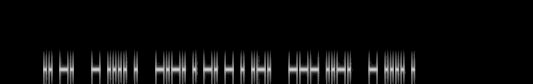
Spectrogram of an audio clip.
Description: Morse code, heard as a keyed tone, about 44 wpm, 700 Hz. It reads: IN THE CENTER OF THE
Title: Sets of 5 Words 45wpm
